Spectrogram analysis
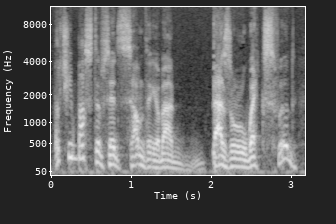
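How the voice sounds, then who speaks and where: An actor playing an anxious, politely persistent young British brother in a radio drama, hesitant and wry, with a husky voice. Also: male voice, mid-range voice, very animated, normal speed, close to an everyday voice. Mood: worried, pressing. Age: young adult.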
